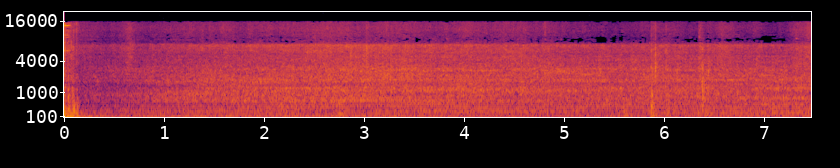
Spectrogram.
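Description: A car door thuds shut, then the VW Phaeton's 5.0-litre V10 TDI diesel idles steadily, with one light click about six seconds in.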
